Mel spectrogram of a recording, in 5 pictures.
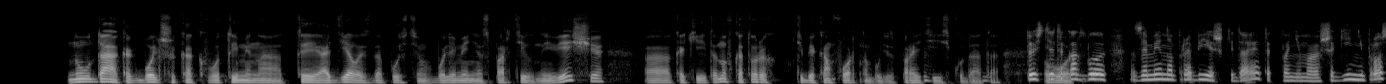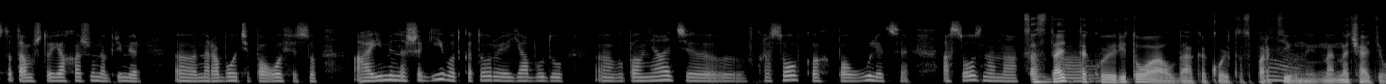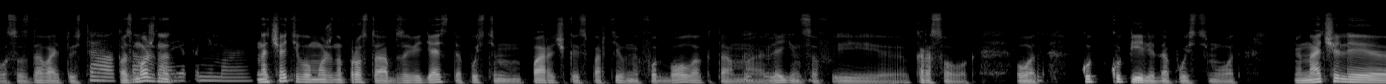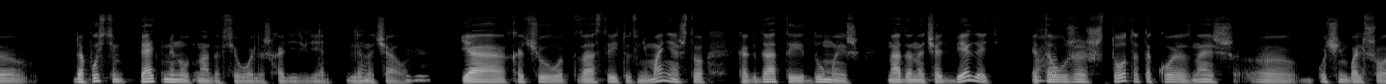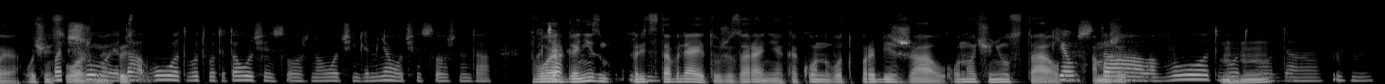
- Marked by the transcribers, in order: throat clearing; tapping
- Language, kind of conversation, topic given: Russian, advice, Как начать формировать полезные привычки маленькими шагами каждый день?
